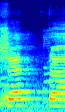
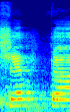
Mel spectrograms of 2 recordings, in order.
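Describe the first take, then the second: No difference in how they are said.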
